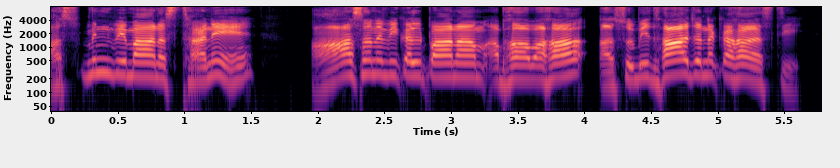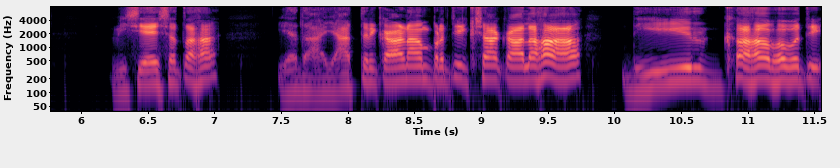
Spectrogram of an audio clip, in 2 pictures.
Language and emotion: Sanskrit, disgusted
